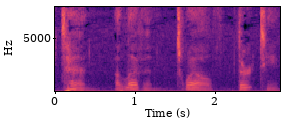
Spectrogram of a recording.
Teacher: Now when we count, the stress is on the first syllable. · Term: shifting stress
